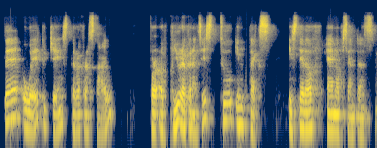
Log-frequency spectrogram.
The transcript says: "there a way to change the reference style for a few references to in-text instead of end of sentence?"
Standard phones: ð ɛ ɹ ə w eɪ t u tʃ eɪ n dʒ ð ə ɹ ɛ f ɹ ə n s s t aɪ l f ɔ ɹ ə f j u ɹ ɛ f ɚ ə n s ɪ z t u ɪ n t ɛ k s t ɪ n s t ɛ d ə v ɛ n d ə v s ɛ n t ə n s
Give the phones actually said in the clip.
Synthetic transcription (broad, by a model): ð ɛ ə w eɪ t u tʃ eɪ n dʒ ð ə ɹ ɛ f ɹ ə n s s t aɪ l f ɔ ɹ ə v j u ɹ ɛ f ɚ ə n s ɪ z t u ɪ n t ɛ k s ɪ n s t ɛ d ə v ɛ n ə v s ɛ n t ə n s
